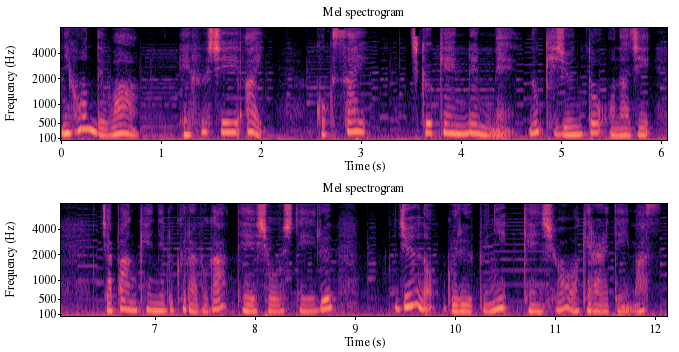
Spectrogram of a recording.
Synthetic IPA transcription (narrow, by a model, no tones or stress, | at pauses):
ɲ̟ihõ̞nd̪e̞βa | e̞ɸɯ̟ɕiːai | ko̞kɯ̟̥sai | t͡ɕi̥kɯ̟kẽ̞nɾẽ̞mːe̞̰ːno̞kʲiʑɨ̃nt̪o̞ʔonaʑid͡ʑapãŋkẽ̞nːe̞ɾɯ̟kɯ̟ɾabɯ̟ɡat̪ʰe̞ːɕo̞ːɕi̥t̪e̞iɾɯ̟ | ʑɨːno̞̰ɡ̥ɯ̟ɾɯ̟ːpɯ̟ɲ̟ikẽ̞ɰ̃ɕɨβaβake̞ɾaɾe̞t̪e̞imasɨ̥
